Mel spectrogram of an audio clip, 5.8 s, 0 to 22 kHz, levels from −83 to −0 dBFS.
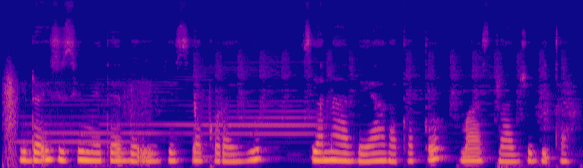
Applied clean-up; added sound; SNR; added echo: classical method log-MMSE.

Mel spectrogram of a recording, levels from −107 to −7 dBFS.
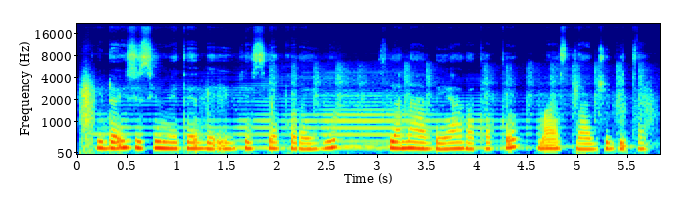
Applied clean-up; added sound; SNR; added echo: neural mask model RNNoise.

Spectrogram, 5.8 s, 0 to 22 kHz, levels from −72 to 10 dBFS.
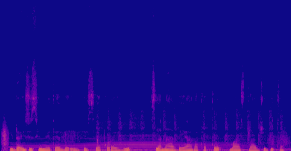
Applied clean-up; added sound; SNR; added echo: none; Electric guitar + Wind instrument, woodwind instrument; 15 dB; none.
